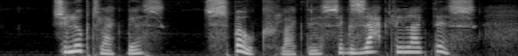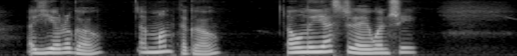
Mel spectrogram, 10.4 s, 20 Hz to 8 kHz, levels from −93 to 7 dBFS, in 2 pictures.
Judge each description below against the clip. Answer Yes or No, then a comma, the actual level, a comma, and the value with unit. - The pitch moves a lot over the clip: No, average, 4.8 semitones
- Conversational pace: No, slow, 115 wpm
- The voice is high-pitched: Yes, high, 225 Hz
